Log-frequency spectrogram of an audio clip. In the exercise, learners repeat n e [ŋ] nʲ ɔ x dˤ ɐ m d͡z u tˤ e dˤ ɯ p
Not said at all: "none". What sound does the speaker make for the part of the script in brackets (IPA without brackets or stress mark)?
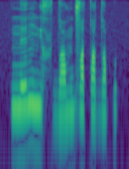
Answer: ŋ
